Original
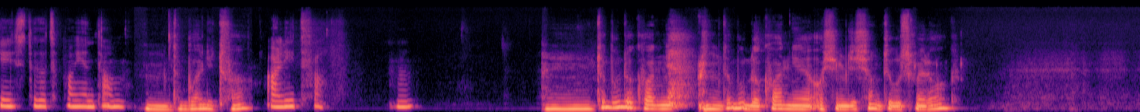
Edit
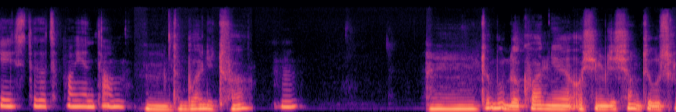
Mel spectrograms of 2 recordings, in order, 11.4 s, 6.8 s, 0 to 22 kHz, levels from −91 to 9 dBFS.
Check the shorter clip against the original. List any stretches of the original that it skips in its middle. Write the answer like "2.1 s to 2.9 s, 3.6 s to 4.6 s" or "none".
2.5 s to 3.7 s, 6.0 s to 7.2 s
